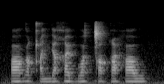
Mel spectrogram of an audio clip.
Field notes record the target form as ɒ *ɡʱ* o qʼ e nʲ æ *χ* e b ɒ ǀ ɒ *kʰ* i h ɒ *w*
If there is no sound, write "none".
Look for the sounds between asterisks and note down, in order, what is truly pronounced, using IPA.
ɡ, χ, q, w

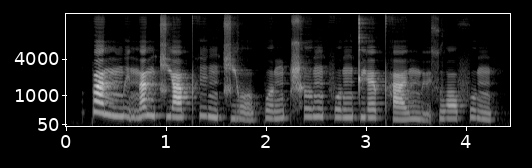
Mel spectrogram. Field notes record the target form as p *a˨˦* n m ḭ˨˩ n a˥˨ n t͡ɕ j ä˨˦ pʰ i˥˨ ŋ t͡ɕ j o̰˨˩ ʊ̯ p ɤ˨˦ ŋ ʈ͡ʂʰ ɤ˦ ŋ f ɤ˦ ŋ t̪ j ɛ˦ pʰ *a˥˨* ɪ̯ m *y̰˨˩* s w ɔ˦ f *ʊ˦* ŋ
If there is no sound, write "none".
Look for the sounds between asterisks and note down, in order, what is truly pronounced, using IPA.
a˥˨, a˨˦, y̰˨˩, ʊ˥˨

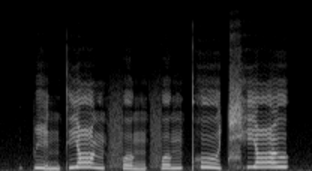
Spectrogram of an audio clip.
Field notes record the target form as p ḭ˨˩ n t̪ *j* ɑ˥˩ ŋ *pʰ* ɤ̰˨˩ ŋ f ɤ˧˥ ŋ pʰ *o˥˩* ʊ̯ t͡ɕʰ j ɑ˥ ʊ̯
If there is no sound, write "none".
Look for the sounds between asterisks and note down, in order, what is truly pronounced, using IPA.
j, f, o˥˩

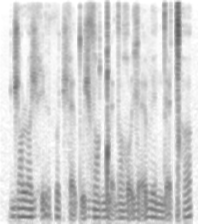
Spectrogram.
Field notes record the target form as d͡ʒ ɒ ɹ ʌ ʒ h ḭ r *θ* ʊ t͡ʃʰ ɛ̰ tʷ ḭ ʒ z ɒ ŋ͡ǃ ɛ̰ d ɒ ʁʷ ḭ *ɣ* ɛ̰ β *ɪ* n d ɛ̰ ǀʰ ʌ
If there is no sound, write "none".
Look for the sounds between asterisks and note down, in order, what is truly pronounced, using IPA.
θ, ɣ, ɪ

